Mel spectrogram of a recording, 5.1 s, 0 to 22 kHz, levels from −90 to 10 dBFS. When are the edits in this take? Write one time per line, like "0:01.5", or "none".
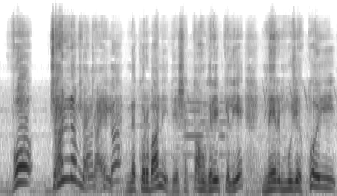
0:01.5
